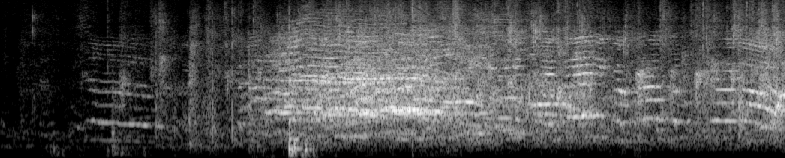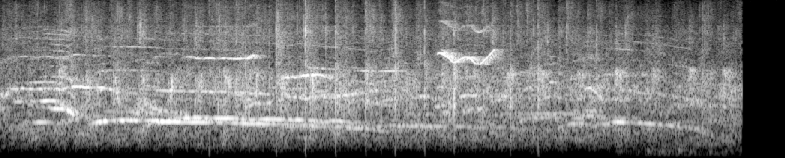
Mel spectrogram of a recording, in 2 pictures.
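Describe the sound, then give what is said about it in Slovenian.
Audience applause at a translator's meet-and-greet event, with steady clapping for about twelve seconds and many adult and child voices mixed in throughout. “Dajmo še en aplavz za gospo Urško”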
